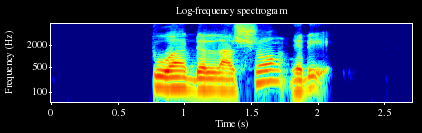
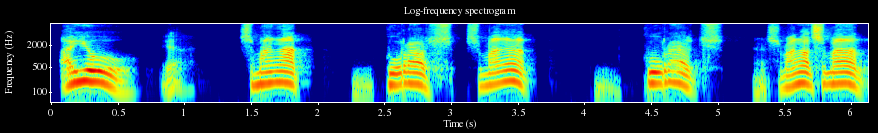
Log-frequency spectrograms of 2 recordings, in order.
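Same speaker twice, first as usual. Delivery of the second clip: cheering on; 8 semitones higher than usual. Shown as a demonstration. Teacher demos cheering encouragement.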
